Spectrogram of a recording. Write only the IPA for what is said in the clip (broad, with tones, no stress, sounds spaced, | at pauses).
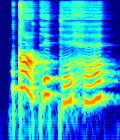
d ɑ˥˩ k ɪ˥˩ k e˩˥ h ɛ˩˥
